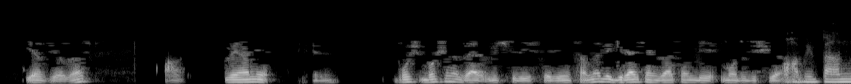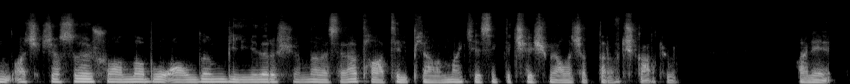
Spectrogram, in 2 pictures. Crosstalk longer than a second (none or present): none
